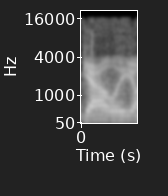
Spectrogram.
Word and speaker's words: Galilee: Did I say that right? Yeah, they're in Galilee on the Sea of Galilee. I was just making sure I said that right.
